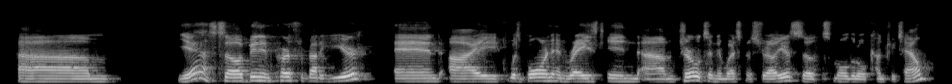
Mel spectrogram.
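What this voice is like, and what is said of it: Strong American accent. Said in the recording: “it sounds like you've got an American accent ... The accent is strong.”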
